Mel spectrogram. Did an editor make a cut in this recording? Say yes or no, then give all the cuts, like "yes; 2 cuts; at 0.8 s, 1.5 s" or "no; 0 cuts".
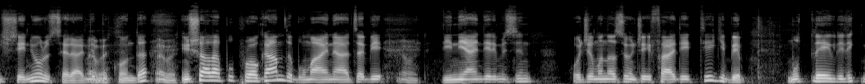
no; 0 cuts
